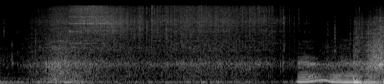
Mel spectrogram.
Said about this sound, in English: Now, do these guys pop the way Rice Krispies pop? You know, do you get the snap crackle? Let's hear this. That actually was a good sound.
